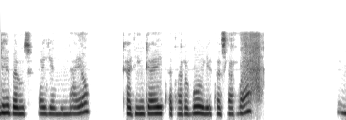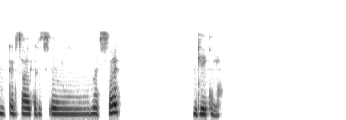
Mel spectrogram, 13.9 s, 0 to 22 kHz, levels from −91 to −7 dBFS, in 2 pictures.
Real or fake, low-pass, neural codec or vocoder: fake; 7.2 kHz; codec, 16 kHz, 2 kbps, FunCodec, trained on LibriTTS, 25 frames a second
